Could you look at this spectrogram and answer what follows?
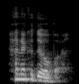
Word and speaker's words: hanakotoba: Japanese you say Hannah I'm G to do it phonetically first Hannah cooba hanakotoba Hanah Koba hoba so hoba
